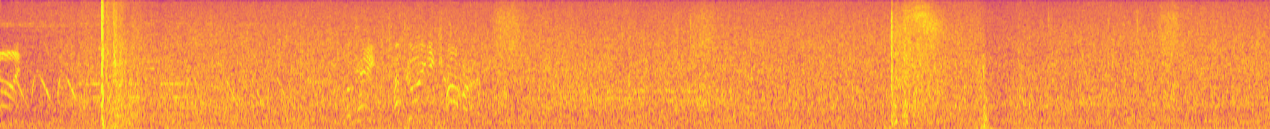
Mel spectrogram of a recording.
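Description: A motorboat speeds across the water with its engine droning.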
